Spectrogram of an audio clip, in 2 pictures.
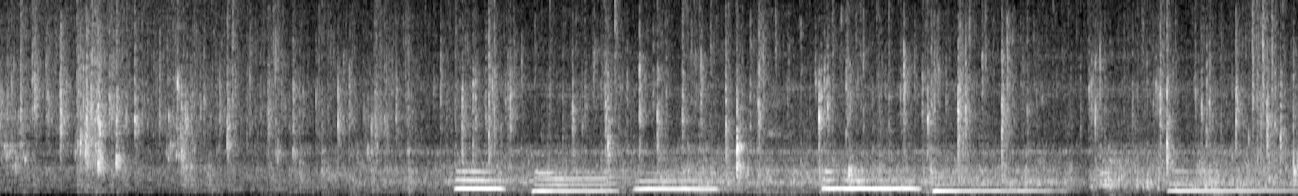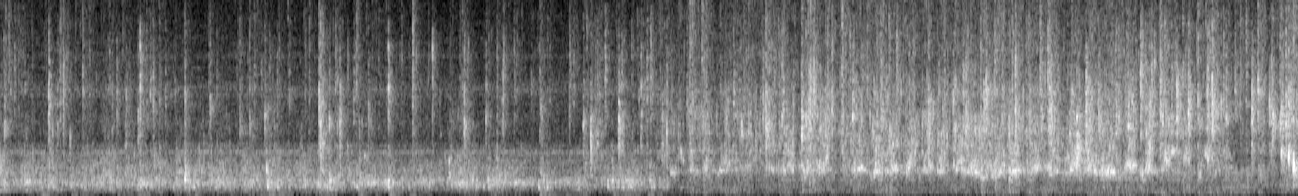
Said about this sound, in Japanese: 頭をシャワーで流すので、目を閉じててくださいね。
